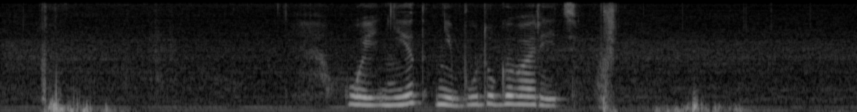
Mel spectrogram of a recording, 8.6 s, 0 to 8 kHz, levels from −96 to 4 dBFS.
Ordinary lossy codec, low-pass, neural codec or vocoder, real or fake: none; 7.2 kHz; vocoder, 44.1 kHz, 128 mel bands every 256 samples, BigVGAN v2; fake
